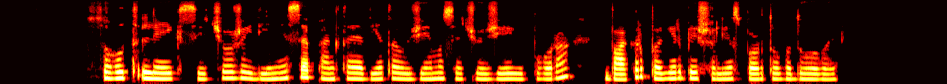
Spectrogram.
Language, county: Lithuanian, Marijampolė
